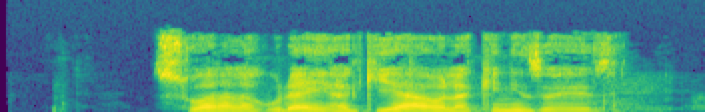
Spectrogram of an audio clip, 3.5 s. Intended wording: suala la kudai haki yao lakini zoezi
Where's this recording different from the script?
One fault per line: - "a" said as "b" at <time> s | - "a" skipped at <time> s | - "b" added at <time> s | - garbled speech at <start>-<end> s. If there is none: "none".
none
